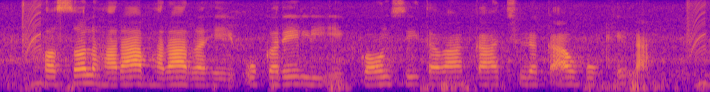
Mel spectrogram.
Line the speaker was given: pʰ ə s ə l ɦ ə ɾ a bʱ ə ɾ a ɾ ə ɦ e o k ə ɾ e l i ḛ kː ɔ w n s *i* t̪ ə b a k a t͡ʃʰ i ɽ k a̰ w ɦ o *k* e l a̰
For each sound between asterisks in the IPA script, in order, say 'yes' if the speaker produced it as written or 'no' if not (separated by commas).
yes, no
